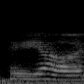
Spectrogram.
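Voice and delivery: high, soft, off-mic voice; distant background guy. Retold or imitated. Mocking the podcast guy in the background, faint off-mic voice. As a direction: sound far from the microphone. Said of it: "you hear the guy in the background".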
